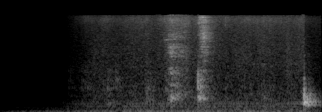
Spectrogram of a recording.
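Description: Three separate knocks on an interrogation room door, moderately loud, spaced unevenly over a few seconds against a low background hum, with no voices.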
